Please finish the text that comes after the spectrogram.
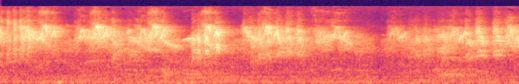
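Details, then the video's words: An adult sparrow tries to feed its chicks oversized food as they beg with continuous, shrill, high chirping in rolling waves, briefly fading before picking up again. "Sparrow bird is trying to feed it's chicks oversized food"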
